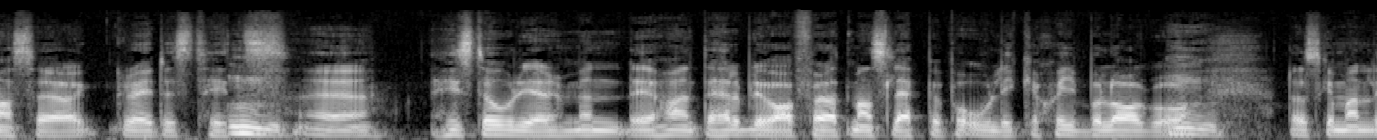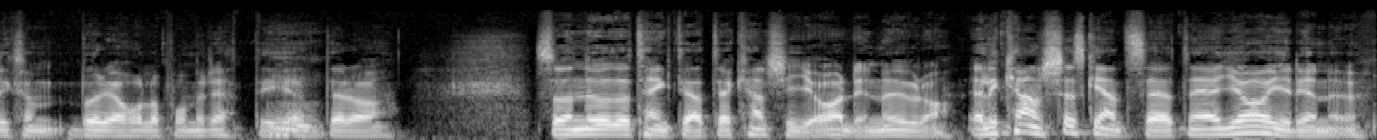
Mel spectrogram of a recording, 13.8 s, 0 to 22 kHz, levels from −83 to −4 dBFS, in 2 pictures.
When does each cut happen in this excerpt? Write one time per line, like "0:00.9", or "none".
none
